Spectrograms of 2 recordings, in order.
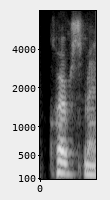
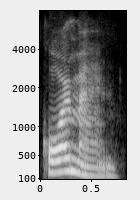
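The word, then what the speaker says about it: corpsman: let's read it again corpse man is pronounced core man okay cool man the p is a silent hi carmen the old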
